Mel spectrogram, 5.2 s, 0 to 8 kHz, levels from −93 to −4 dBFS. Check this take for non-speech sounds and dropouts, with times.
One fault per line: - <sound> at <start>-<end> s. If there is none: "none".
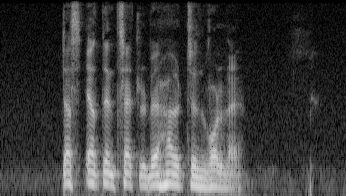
none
